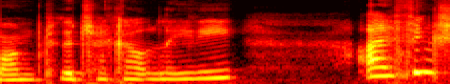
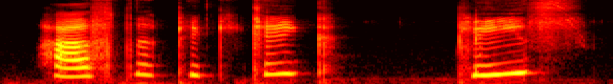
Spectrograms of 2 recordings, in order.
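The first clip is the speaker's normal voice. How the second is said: very small, tiny voice, pitched high; 9 semitones higher than usual. A narrator reads Ruby answering her mum, in Ruby's teeny, tiny voice. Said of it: "said in a teeny, tiny voice".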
